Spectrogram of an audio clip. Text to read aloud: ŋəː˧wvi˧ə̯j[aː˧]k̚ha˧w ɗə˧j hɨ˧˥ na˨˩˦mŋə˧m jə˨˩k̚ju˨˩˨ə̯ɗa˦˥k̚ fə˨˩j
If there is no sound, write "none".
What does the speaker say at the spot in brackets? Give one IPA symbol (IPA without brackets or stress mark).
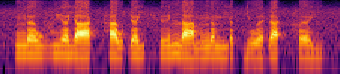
aː˨˩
